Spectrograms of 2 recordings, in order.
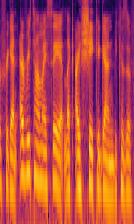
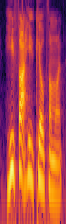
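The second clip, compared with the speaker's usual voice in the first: ordinary talk, nothing marked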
